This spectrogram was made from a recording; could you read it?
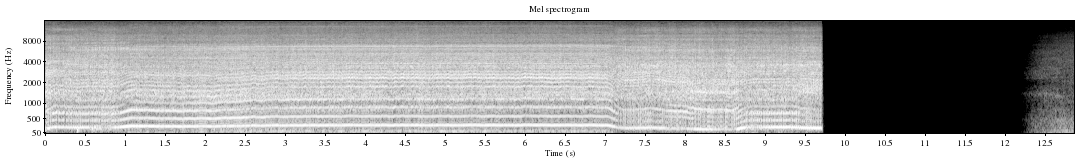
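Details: Restored 2006 OFNA Mutillator nitro RC buggy on first run, idle trim being set: high steady buzzing that sags briefly on throttle change, then cuts dead; small nitro engine running too rich.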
